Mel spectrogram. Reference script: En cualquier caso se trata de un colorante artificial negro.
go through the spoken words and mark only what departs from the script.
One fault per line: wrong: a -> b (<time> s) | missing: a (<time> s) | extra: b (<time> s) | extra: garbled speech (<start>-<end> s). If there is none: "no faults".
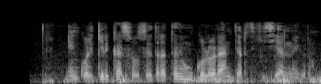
no faults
